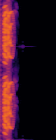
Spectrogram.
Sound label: mouse, creatures; Oryx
